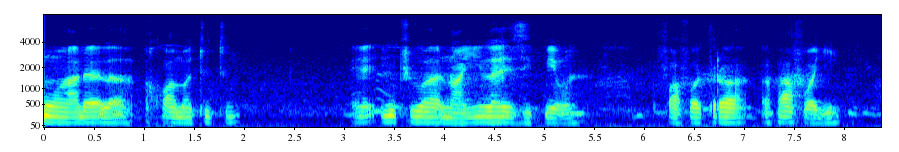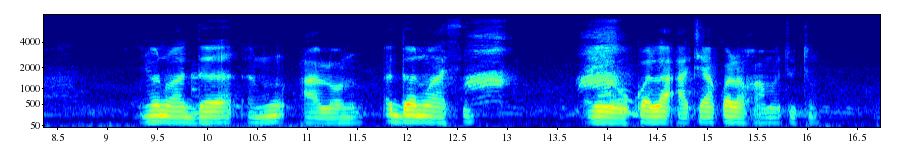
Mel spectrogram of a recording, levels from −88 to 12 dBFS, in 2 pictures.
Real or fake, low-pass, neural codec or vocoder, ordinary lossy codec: real; 7.2 kHz; none; AAC, 32 kbps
